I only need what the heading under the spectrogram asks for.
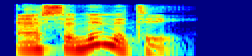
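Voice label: "asininity", English, British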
